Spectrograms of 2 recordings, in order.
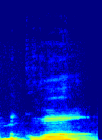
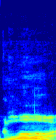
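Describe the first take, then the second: First: The word starts with an m before the g. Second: The word starts directly with a g sound. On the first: The speaker calls it right. "I said Mgwa" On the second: The speaker calls it wrong. "You said Gwa"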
